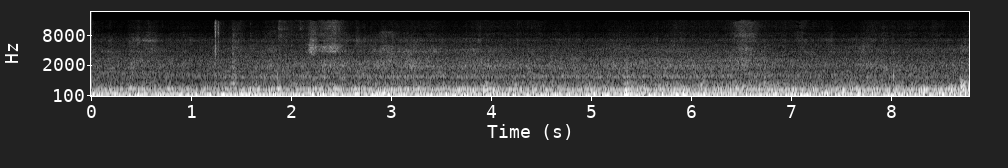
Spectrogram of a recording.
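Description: Passenger train running, heard from inside the carriage: a steady low rumble with a constant hum and a brief click about a second in.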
